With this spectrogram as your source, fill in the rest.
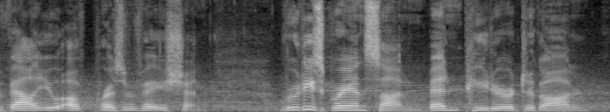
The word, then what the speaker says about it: Ben Peter Dagan: Rudy's grandson, Ben Peter Dagan, did I pronounce that right? Yeah.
